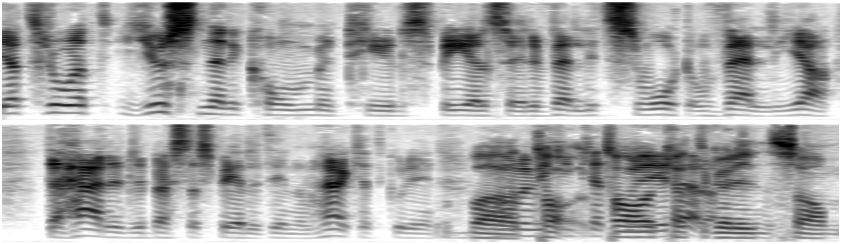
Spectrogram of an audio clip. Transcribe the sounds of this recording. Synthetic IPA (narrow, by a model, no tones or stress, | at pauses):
jɑːɡ̚t̪ʰɾuːɾat̪jɵst̪næɖɛkʰɔmːəʈʰɪlspeːlsɔæɖɛvɛld̪ɪt̪svoːʈɔvɛlja | d̪̥ɛhæːɾæɖɛbɛst̪aspeːlət̪ɪnːɔmɦæːɾkʰat̪ɛɡʊɾiːənbɑːɾmɛvəkʰat̪ʰɑɡːɾːkʰaɛɡʊɾiːnsɔm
